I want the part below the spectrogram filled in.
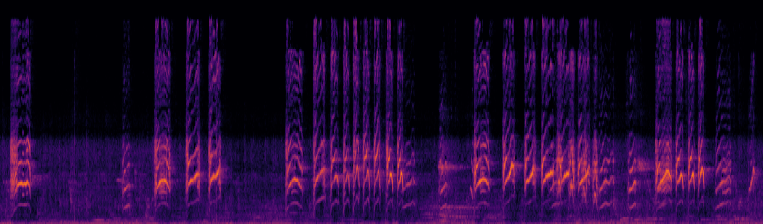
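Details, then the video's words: Sogon trotol magpie-robin in rival-provoking song: bursts of high whistled chirps, several fast repeated note runs, rising slurs and short pauses throughout. "Suara bunyi sogon trotol menggoda lawan ampuh banget untuk rangsangan bunyi"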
